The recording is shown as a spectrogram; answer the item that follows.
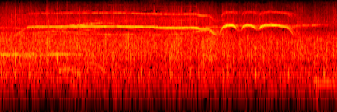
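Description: Church audience applauding to welcome a family: a steady wash of clapping with a thin, high whistle running through it and a short warbling whistle near the end.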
